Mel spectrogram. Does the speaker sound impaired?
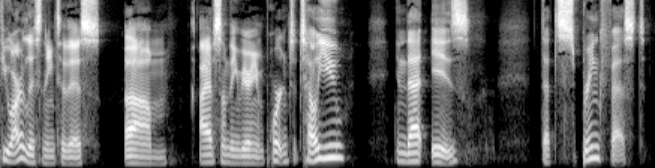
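No.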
